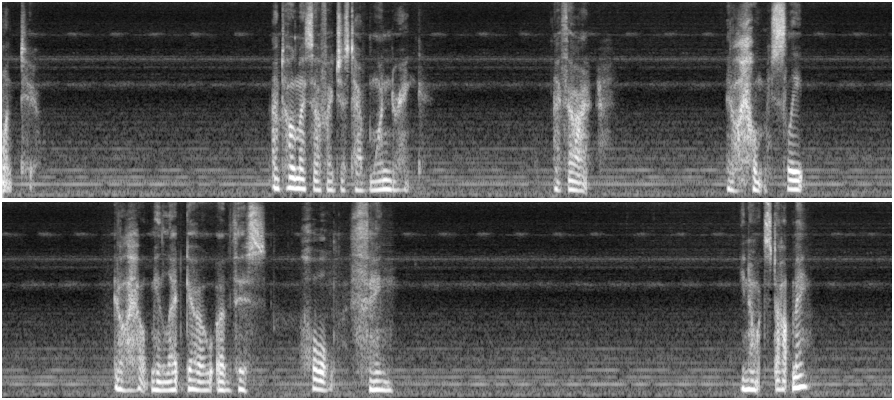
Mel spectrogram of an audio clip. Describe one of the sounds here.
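A woman speaks quietly and tensely, close by, with long pauses.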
